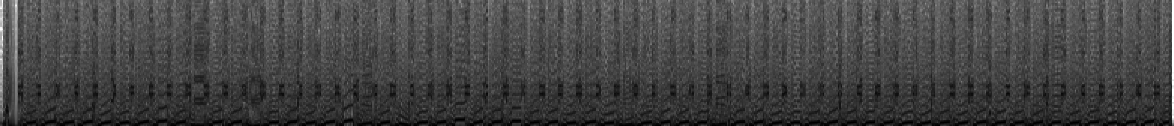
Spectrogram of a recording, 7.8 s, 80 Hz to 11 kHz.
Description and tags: Glitch Beat 7
murderbreak, just-plain-mental, rythmic-distortion, bending, core, circuit-bent, coleco, glitch, experimental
